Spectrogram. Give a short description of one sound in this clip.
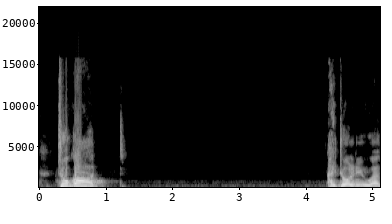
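A man preaches emphatically into a microphone, with long pauses.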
